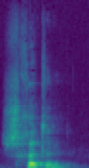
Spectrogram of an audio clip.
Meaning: 1. to stop, to hold back 2. to protect, to cover 3. to let pass through a sluice/lock
- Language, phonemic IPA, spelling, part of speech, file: Dutch, /ˈsxʏtə(n)/, schutten, verb, Nl-schutten.ogg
